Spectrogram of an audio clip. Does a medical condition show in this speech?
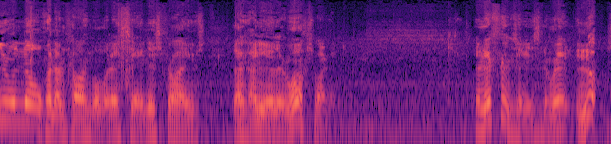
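Yes: mouth cancer surgery.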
